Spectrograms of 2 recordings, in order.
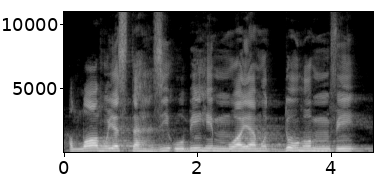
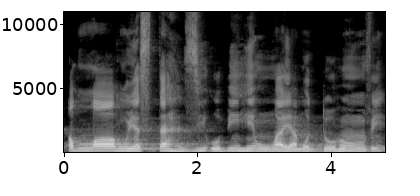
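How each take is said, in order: First: The m sounds are pronounced clearly and fully. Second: The m sounds are hidden and blurred with nasality. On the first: The speaker calls it right. "Ini contoh izhar" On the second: The speaker calls it wrong. "jangan sampai dibaca ... Jangan sampai ikhfa"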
